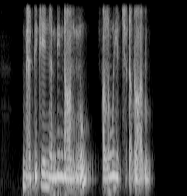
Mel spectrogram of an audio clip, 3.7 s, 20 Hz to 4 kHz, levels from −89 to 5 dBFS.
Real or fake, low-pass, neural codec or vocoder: fake; 3.6 kHz; autoencoder, 44.1 kHz, a latent of 192 numbers a frame, MeloTTS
